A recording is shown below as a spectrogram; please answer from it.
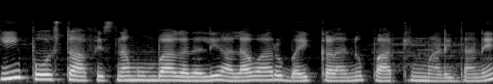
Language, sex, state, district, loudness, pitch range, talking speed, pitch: Kannada, female, Karnataka, Belgaum, -16 LUFS, 175-205 Hz, 110 wpm, 190 Hz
